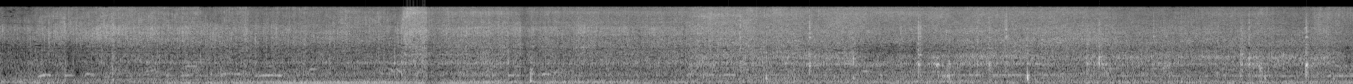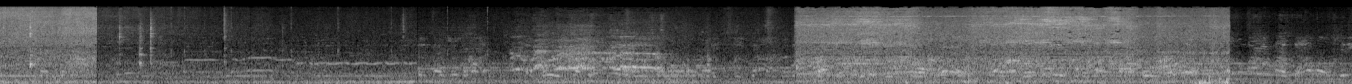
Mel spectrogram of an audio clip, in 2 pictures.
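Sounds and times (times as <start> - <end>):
chicken sizzling in a pot: 0.0 - 15.9, 21.5 - 25.8
wooden ladle scraping pot: 4.0 - 15.1.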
